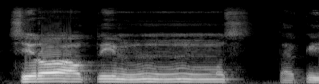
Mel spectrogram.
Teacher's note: Dimasukkan ke mim langsung. Jadi tanwinnya langsung dimasukkan ke mim. Dan didengungkan. Idgham bi gunnah, didengungkan.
